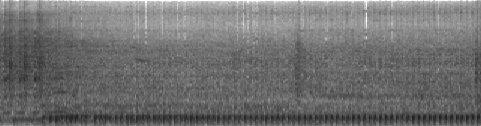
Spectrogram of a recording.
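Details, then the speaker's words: Yamaha Mio J scooter after replacing the failed fuel pump IC: engine catches and settles into a steady, even idle with no misses or knocks; runs smoothly. "alhamdulillah aman dan lancar demikian semoga bermanfaat cara pengecekan IC pulpen"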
